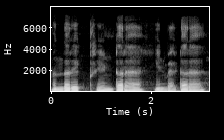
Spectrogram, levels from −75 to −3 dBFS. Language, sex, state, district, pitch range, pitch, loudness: Hindi, male, Jharkhand, Deoghar, 110-115 Hz, 115 Hz, -17 LUFS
